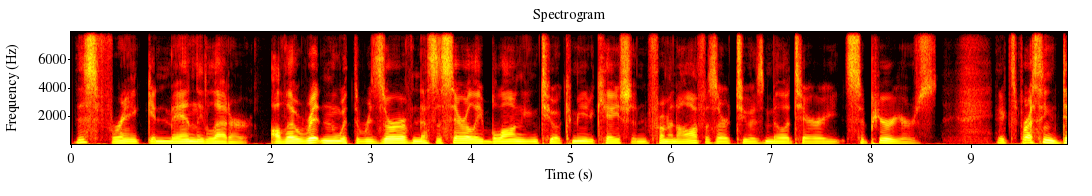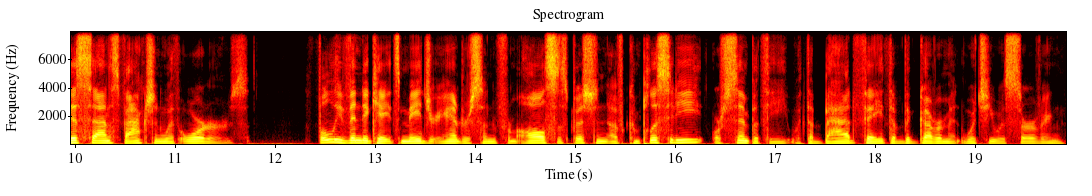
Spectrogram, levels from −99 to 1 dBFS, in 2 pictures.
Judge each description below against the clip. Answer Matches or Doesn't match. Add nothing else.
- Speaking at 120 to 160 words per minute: Matches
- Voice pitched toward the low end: Matches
